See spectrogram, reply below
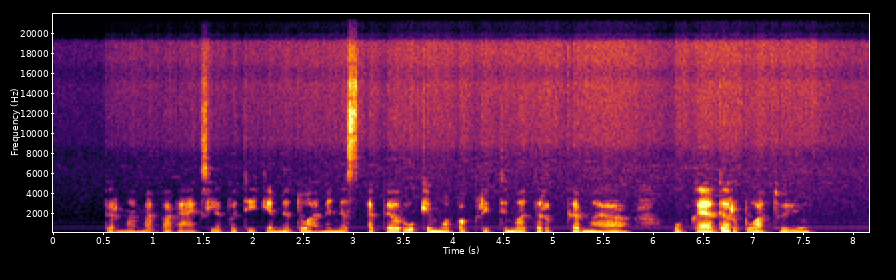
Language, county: Lithuanian, Kaunas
